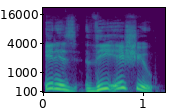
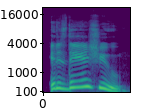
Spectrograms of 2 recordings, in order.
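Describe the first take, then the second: First: Said in the usual way. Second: Rising insistence on issue; insistent repeat. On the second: Real, not acted. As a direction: issue pushed higher, hammered home.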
